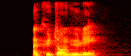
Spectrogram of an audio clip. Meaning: acute-angled
- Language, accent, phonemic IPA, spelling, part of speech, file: French, France, /a.ky.tɑ̃.ɡy.le/, acutangulé, adjective, LL-Q150 (fra)-acutangulé.wav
